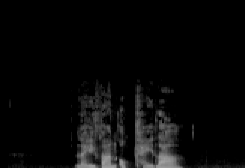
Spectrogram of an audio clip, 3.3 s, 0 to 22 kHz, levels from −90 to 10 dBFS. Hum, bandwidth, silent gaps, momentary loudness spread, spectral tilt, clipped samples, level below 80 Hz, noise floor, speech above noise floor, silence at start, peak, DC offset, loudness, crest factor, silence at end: none; 11 kHz; none; 10 LU; -5.5 dB/octave; under 0.1%; -76 dBFS; -84 dBFS; 52 dB; 1.05 s; -12 dBFS; under 0.1%; -32 LUFS; 24 dB; 0.85 s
